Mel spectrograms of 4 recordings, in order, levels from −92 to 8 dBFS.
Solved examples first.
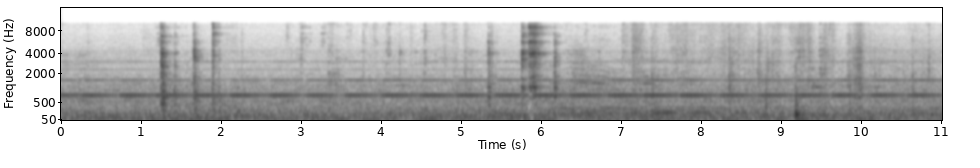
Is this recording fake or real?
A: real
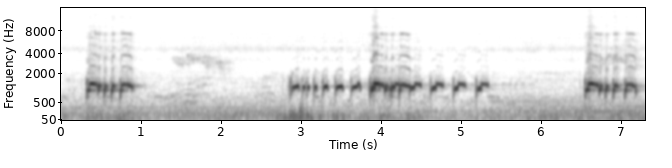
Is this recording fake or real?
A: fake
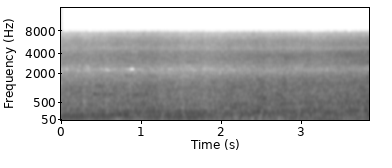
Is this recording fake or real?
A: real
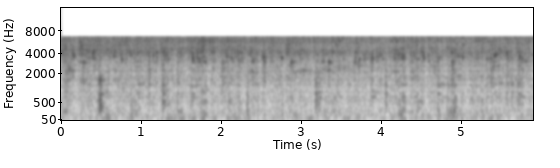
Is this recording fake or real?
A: real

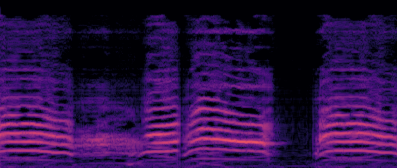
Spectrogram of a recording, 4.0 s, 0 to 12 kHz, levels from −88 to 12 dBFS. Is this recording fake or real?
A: fake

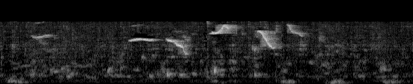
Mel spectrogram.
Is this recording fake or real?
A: real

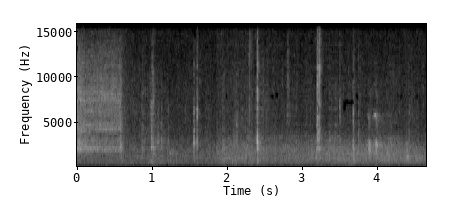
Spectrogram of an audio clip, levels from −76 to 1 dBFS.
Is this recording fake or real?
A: real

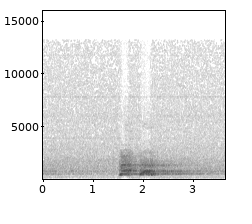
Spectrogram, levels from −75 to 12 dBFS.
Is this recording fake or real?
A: real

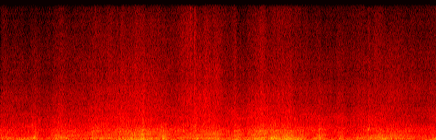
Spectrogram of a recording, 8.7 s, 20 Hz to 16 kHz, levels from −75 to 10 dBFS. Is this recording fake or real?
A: fake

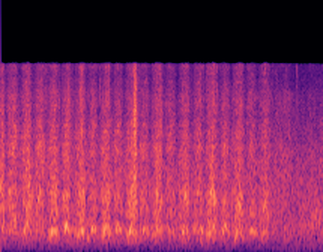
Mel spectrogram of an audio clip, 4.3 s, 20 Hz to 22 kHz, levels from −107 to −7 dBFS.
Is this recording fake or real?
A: real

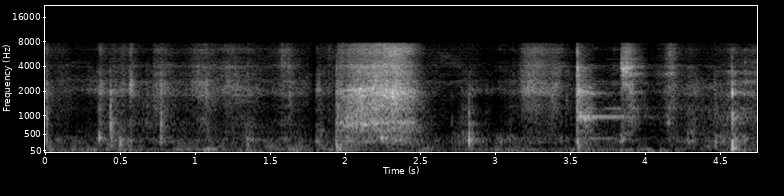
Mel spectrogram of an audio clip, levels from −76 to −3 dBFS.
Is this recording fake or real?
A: fake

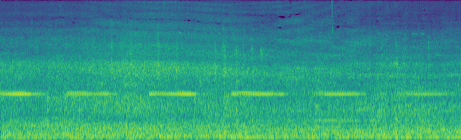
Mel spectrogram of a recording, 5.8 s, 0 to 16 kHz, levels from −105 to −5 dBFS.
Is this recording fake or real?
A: real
